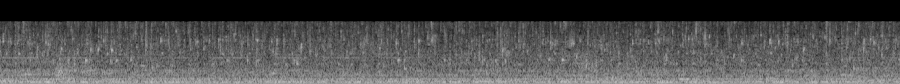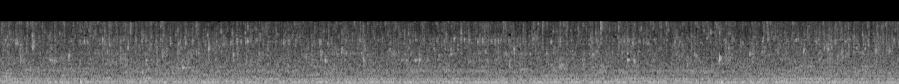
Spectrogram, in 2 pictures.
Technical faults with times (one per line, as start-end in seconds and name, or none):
none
